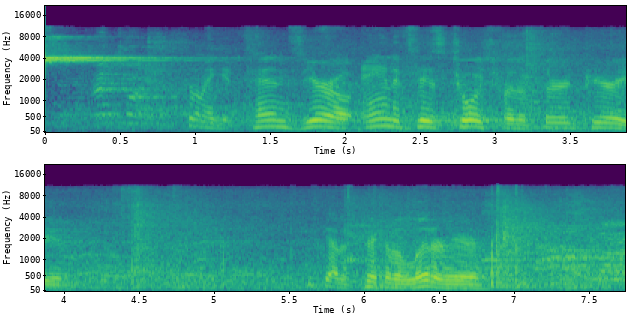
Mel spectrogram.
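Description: Spectators shout and cheer loudly in an echoing gym.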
